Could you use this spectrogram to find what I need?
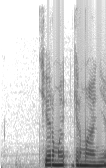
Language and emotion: Russian, neutral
